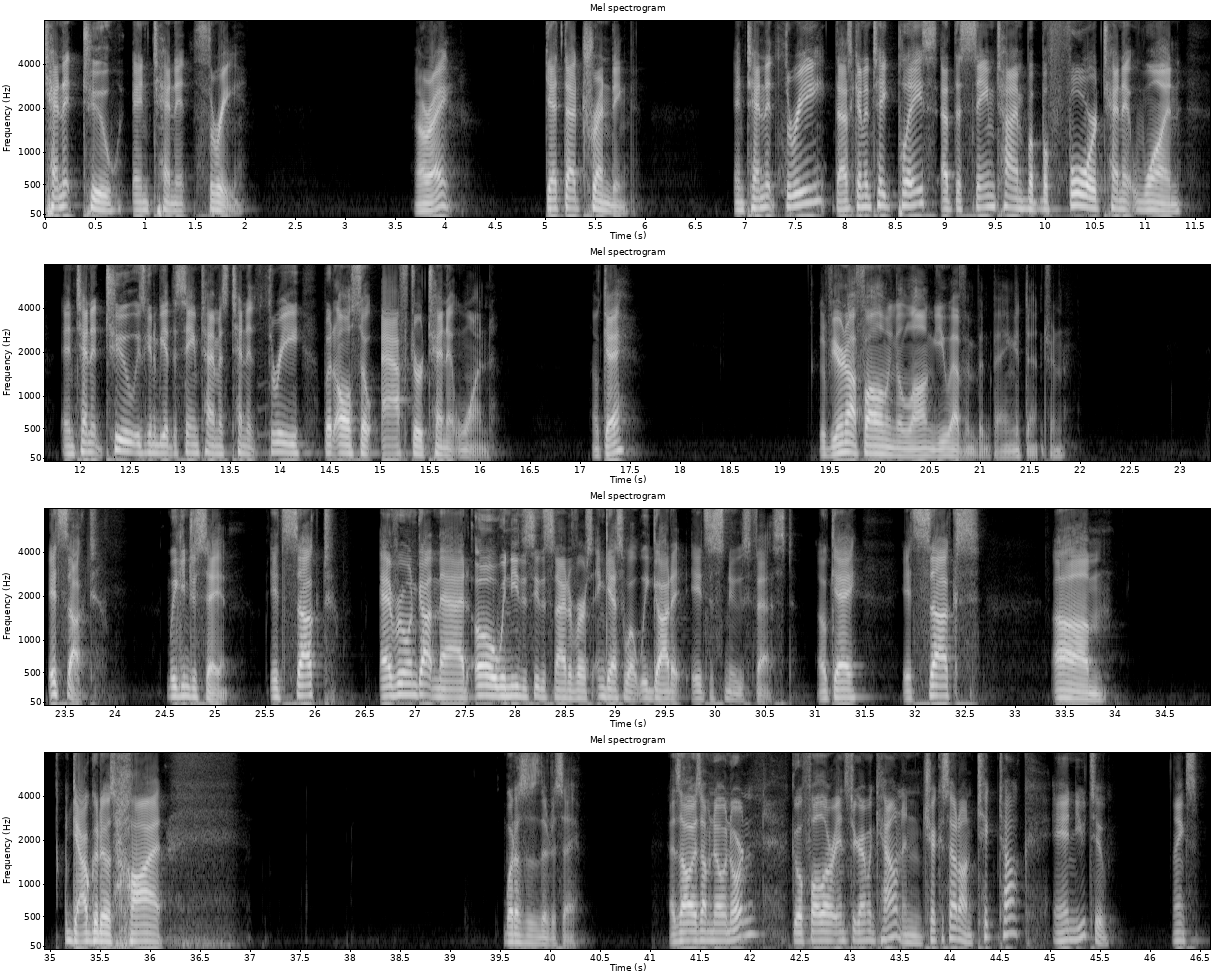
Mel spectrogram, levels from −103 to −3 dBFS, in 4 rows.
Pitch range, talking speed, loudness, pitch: 110-145 Hz, 150 wpm, -22 LUFS, 125 Hz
